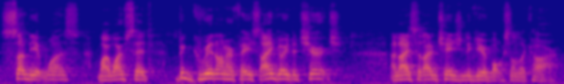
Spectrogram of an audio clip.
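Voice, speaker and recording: A man giving a personal testimony to a men's group, telling his story slowly and dramatically with long pauses. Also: a little high, steady tone. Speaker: speaker at a men's fellowship meeting.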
